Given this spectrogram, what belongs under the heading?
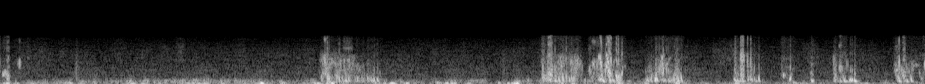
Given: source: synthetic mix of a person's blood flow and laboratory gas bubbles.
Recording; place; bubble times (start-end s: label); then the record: Doppler ultrasound of blood flow; subclavian vein
0.00-0.12 s: bubbles
0.17-0.24 s: bubbles
3.19-3.83 s: bubbles
5.39-5.83 s: bubbles
5.87-6.28 s: bubbles
6.45-6.86 s: bubbles
7.32-7.63 s: bubbles
7.80-7.96 s: bubbles
8.10-8.17 s: bubbles
8.31-8.61 s: bubbles
8.93-9.26 s: bubbles
From the record:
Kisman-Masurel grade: 233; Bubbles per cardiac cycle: several, 3 to 8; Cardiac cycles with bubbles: 50 to 99%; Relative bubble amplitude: loud (0.450 to 0.775); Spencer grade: 3 (all of the cardiac periods contain showers or single bubble signals, but not dominating or overriding the cardiac motion signals); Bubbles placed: anywhere in the cardiac cycle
